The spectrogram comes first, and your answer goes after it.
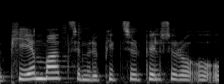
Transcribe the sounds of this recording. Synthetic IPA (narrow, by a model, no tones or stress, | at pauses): pʰjɛːmaːt̪sɛmɛɾʏpʰɪt̪sʏɾpʰɪlsʏɾɔʔɔ̰ʔ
